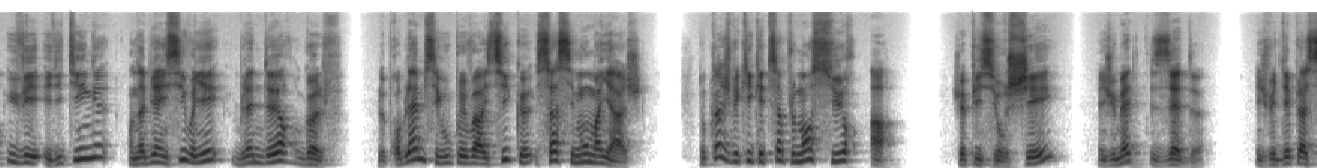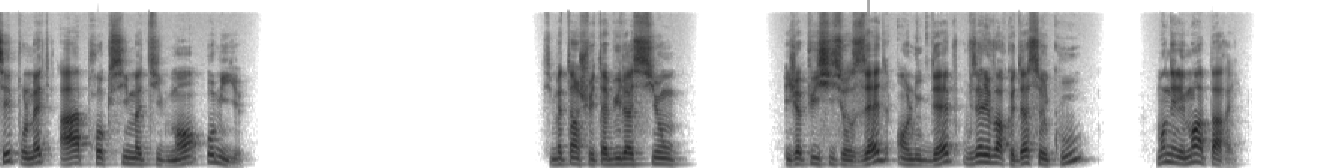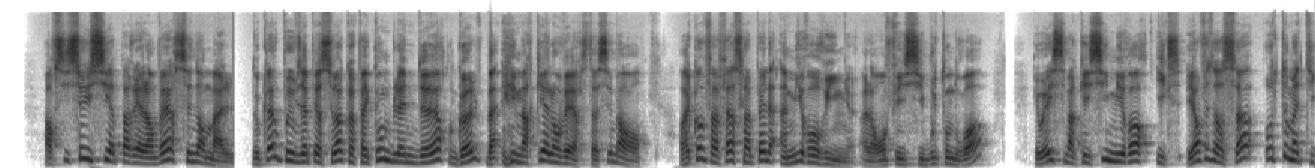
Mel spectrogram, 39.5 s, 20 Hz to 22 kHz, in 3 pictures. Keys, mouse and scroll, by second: 0.3 click, 8.4 a, 10.1 g, 18.7 Tab, 19.9 scroll up 1, 22.6 z, 23.3 middle click, 28.5 Tab, 28.6 middle click.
